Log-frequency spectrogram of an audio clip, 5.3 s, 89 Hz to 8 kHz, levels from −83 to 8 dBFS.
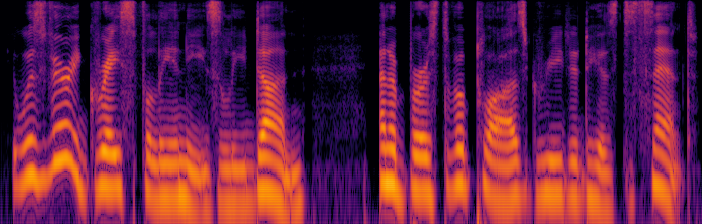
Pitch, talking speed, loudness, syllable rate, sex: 165 Hz, 170 wpm, -19 LUFS, 5.5 syllables/s, female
